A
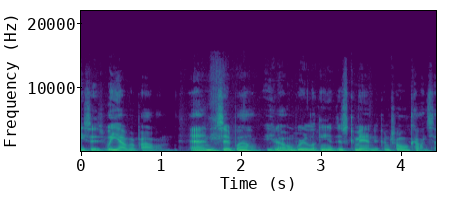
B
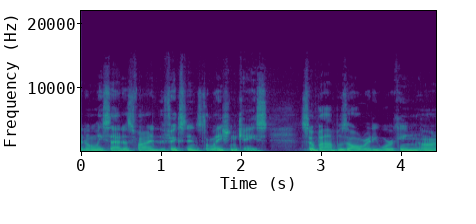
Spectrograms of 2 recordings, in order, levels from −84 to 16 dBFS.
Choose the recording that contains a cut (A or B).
A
